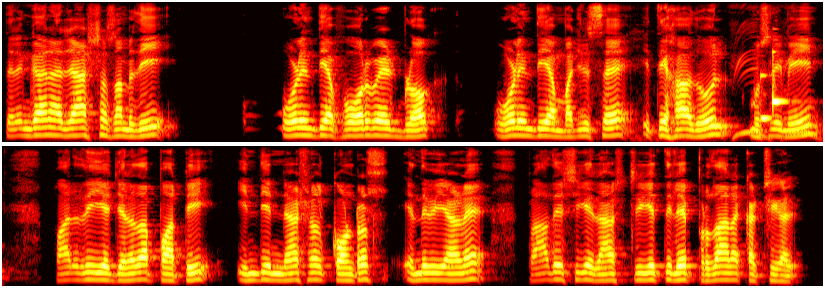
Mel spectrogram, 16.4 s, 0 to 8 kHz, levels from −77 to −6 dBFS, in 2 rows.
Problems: background sounds at intervals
